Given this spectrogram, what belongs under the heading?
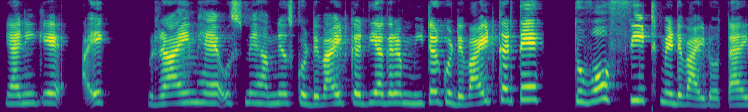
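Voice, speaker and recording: A woman's voice: high-pitched, fairly bright tone. A woman lecturing in an online course, explaining patiently and mixing English terms into her speech. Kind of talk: recorded lecture.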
